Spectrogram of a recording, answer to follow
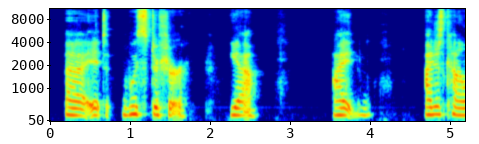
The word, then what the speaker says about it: Worcestershire: So yeah, maybe Worcestershire is more of how you say it. Yeah, but I know it's supposed to be like Shire, like in England, but they don't always pronounce it Shire.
